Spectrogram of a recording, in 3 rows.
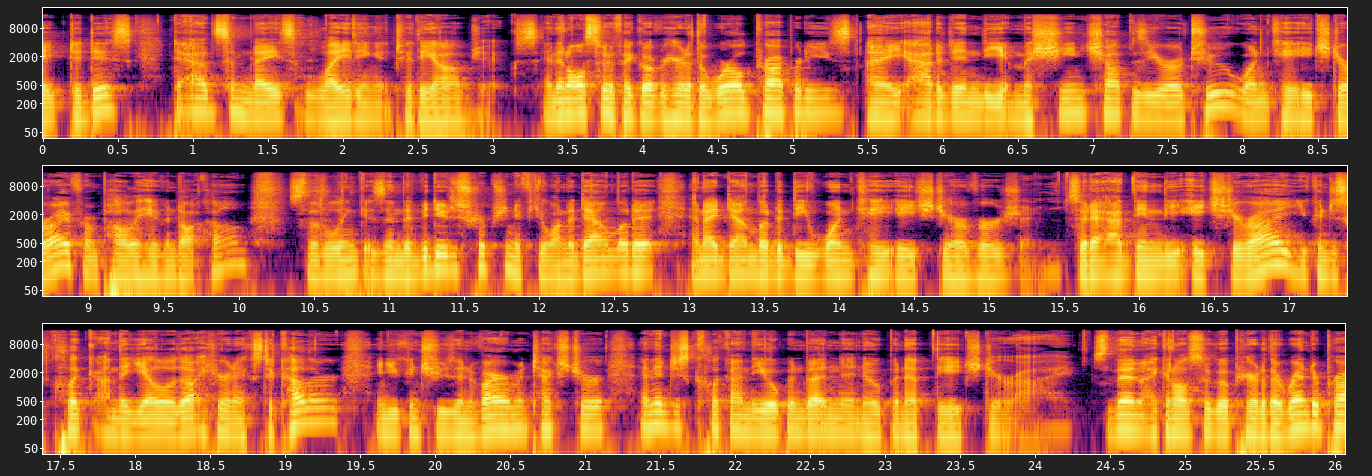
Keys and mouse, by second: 0.3 middle click, 1.4 middle click, 2.1 KP_0, 3.9 click, 5.1 click, 6.0-11.6 drag, 12.9-14.6 drag, 16.4 click, 18.4-21.4 drag, 23.0 click, 25.0 click.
